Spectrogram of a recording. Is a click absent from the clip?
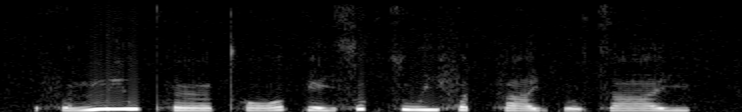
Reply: yes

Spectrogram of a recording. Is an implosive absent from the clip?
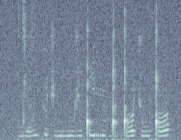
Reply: yes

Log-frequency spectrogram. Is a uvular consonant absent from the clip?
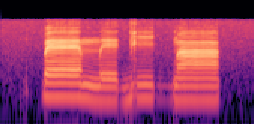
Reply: yes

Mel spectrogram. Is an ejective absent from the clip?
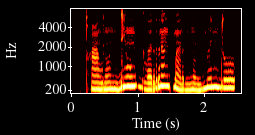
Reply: yes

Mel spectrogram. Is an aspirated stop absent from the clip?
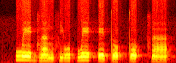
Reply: yes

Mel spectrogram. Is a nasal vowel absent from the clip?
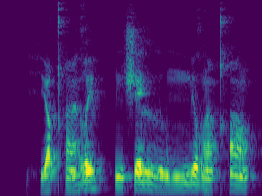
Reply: no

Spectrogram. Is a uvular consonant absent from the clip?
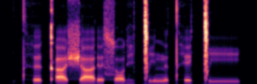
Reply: yes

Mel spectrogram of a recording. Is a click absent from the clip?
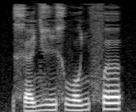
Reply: yes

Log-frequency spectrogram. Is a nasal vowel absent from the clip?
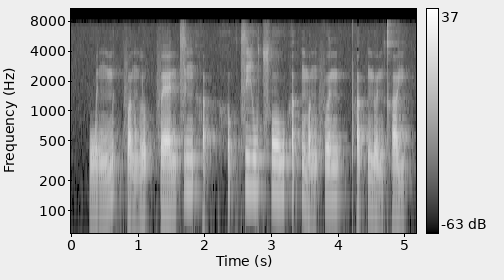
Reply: yes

